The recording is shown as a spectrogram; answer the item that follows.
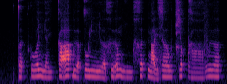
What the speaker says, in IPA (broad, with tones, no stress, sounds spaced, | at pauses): t̪ ə˨˩ t̚ k u˨˦ ə̯ ɲ ɛ̤˨˩ j k a̰ː˧˥ ɓ ɨ̰˧˨ ə̯ t̪ u˧ j ɲ ɨ˧˩ ə̯ x ɨ̰˧˥ ə̯ m i̤˨˩ m x ə˦˥ t̚ ŋ a̰˧˨ j z əː˧ w t͡ɕ ə˦˥ p̚ ɣ a̤ː˨˩ v ɨ˧ ə̯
